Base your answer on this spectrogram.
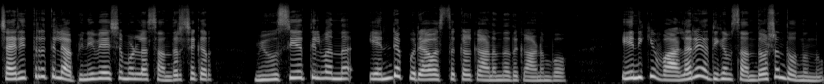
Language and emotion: Malayalam, happy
